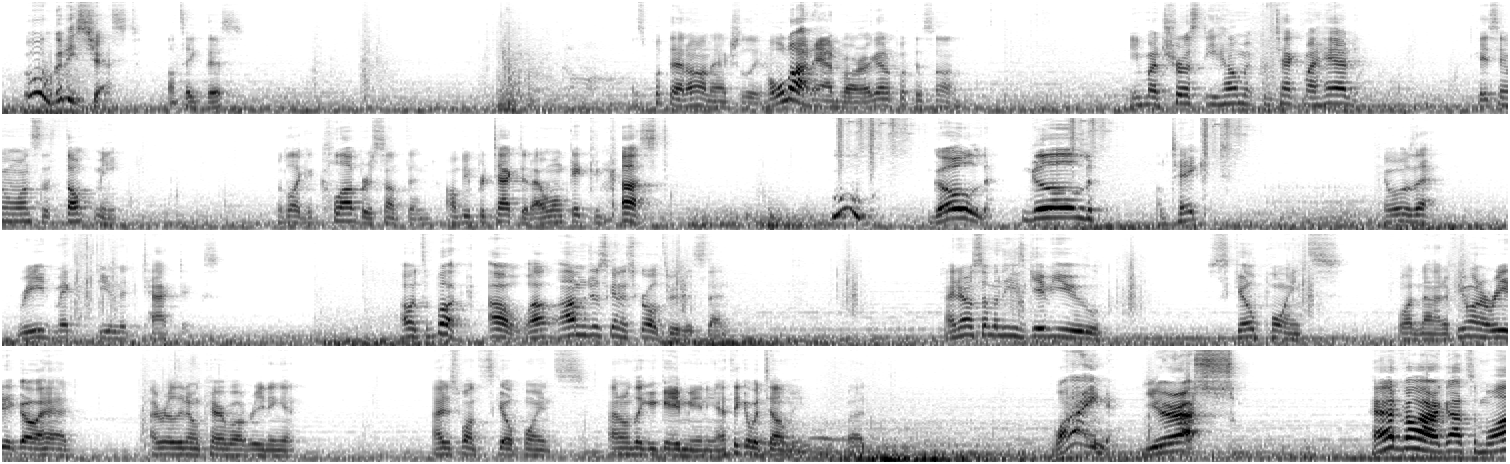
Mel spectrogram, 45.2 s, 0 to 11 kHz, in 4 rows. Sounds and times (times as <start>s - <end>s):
Speech: 0.2s - 1.8s, 4.2s - 7.2s, 8.5s - 10.2s, 13.4s - 16.3s, 17.6s - 20.4s, 21.6s - 22.1s, 22.7s - 24.2s, 25.6s - 28.1s, 29.7s - 30.8s, 31.7s - 34.4s, 35.0s - 36.1s, 37.1s - 40.4s, 41.8s - 43.2s, 44.2s - 45.1s.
